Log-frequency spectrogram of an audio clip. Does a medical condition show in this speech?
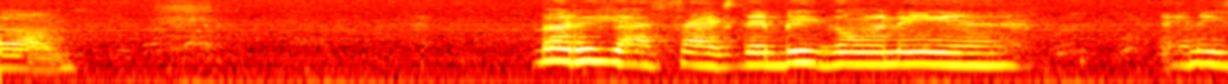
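Yes: cerebral palsy; not paralyzed, can stand.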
